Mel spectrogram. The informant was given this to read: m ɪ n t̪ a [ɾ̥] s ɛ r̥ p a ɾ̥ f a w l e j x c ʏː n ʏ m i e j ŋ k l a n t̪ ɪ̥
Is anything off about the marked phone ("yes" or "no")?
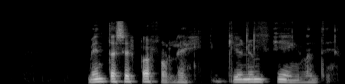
yes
